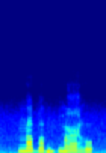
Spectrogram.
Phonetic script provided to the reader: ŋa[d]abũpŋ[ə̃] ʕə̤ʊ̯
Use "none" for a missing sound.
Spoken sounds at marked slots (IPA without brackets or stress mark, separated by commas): b, ə̃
